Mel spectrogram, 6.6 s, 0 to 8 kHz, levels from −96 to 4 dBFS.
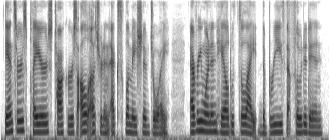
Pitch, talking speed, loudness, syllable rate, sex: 170 Hz, 165 wpm, -18 LUFS, 5.8 syllables/s, female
